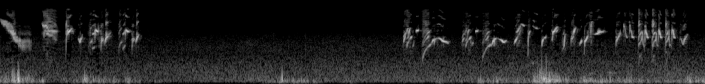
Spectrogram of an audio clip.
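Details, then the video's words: European goldfinch from Annaba, Aïn Barbar, Algeria, described as purely natural, delivering quick high tinkling twitters, falling silent for over two seconds, then resuming with liquid chirps and trilled phrases; soft low background hum. "Chardonneret Annaba Aïn Barbar"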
